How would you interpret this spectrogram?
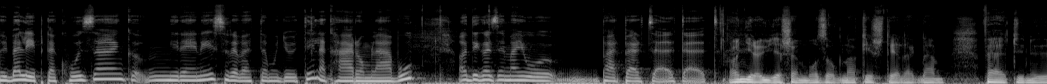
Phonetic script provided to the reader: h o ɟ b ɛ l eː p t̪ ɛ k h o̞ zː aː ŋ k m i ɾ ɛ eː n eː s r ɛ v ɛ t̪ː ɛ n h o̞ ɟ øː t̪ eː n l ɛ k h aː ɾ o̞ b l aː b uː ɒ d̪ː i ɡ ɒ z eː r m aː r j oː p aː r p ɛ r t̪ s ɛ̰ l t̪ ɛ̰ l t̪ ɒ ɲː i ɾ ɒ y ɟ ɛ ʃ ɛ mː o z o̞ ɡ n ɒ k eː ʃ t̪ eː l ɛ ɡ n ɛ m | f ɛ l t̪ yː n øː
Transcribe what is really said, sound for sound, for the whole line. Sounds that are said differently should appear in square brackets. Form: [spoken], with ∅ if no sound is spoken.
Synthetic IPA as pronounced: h o ɟ b ɛ l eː p t̪ ɛ k h o̞ zː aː ŋ k m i ɾ ɛ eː n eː s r ɛ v ɛ t̪ː ɛ [m] h o̞ ɟ øː t̪ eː n l ɛ k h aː ɾ o̞ [m] l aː b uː ɒ d̪ː i ɡ ɒ z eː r m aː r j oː p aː r p ɛ r t̪ s ɛ̰ l t̪ ɛ̰ l t̪ ɒ ɲː i ɾ ɒ y ɟ ɛ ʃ ɛ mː o z o̞ ɡ n ɒ k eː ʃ t̪ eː l ɛ ɡ n ɛ m | f ɛ l t̪ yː n øː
